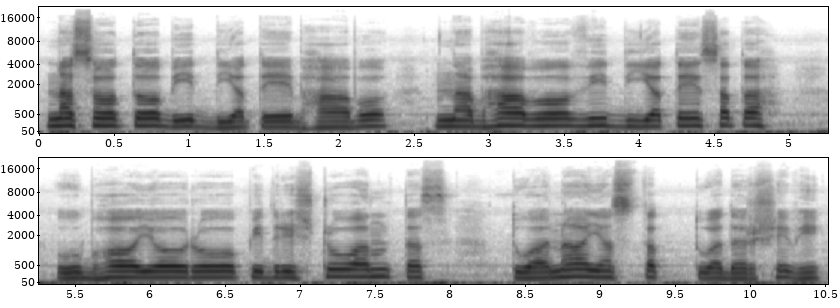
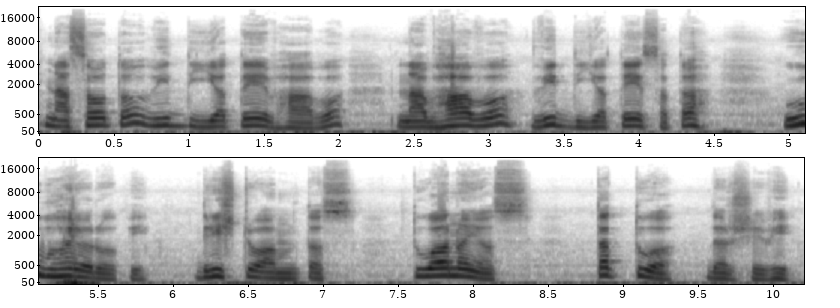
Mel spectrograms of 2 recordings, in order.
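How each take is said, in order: First: Slow Sanskrit verse chant; unhurried shloka singing, sustained notes; melodic chanting. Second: Slow, measured spoken verse, not sung; careful Sanskrit reading for learners, syllables clear; spoken recitation. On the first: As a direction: chant it to a tune with long held syllables. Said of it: "যদি সুর করে পাঠ করি". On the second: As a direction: recite phrase by phrase with falling endings. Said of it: "তাহলে আমি আবার বলি". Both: Shown as a demonstration.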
